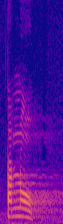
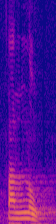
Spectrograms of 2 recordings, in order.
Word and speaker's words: ตลก: จำ ได้ นะ คะ ว่า คำ ควบ กล้ำ แท้ นะ คะ เวลา ออก เสียง เนี่ย เขา จะ เสียง พยัญชนะ ต้น นะ คะ ควบ กัน หรือ ว่า กำลัง กัน นั่น เอง นะ คะ เขา จะ ไม่ ออก เสียง เป็น ส่ง พยางค์ นะ คะ พอ ร้อง เสียง คำ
